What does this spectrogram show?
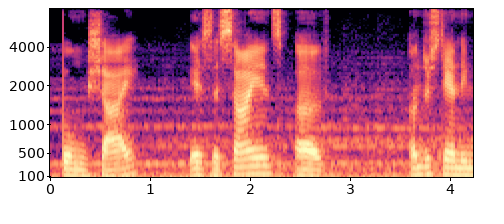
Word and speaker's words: feng shui: The Chinese system of geomancy, feng shui, pronounced feng shai, is the science of understanding the dragon currents which exist beneath the earth.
